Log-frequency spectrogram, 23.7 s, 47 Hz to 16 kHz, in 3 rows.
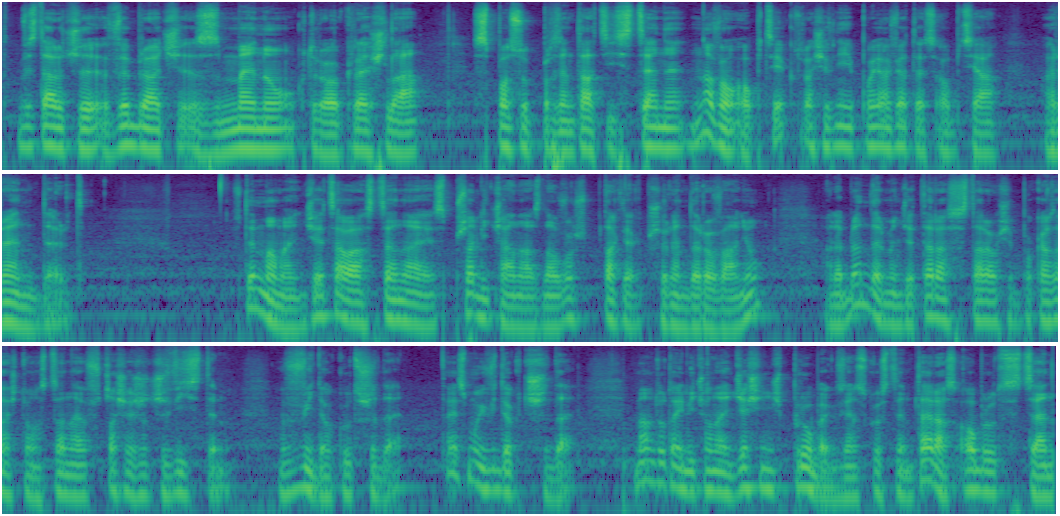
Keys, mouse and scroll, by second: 1.7 click, 23.1 middle click.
